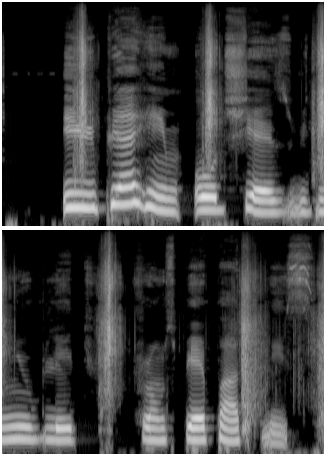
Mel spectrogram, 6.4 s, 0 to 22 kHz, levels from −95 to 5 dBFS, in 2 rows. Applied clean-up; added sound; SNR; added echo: classical method spectral subtraction.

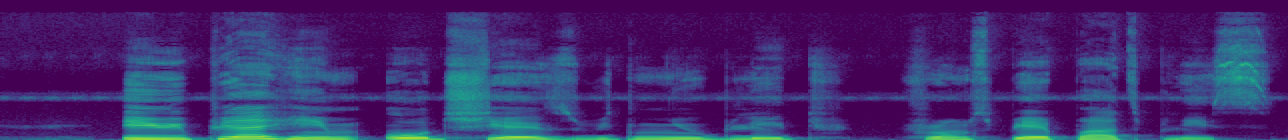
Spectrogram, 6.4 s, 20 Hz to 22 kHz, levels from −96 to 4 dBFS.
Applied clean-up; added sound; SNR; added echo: none; none; none; none.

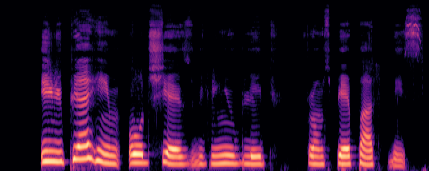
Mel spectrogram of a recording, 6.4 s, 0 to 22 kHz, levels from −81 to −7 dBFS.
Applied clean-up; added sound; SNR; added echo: neural mask model DeepFilterNet 3.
